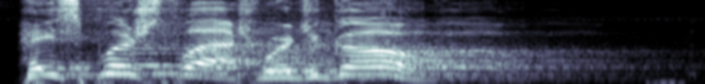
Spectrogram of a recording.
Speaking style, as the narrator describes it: he's going to yell out

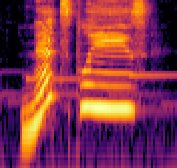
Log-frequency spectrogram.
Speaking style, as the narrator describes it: she called out

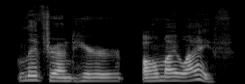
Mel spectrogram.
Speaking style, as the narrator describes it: she said

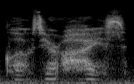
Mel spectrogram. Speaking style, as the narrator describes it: whispered

